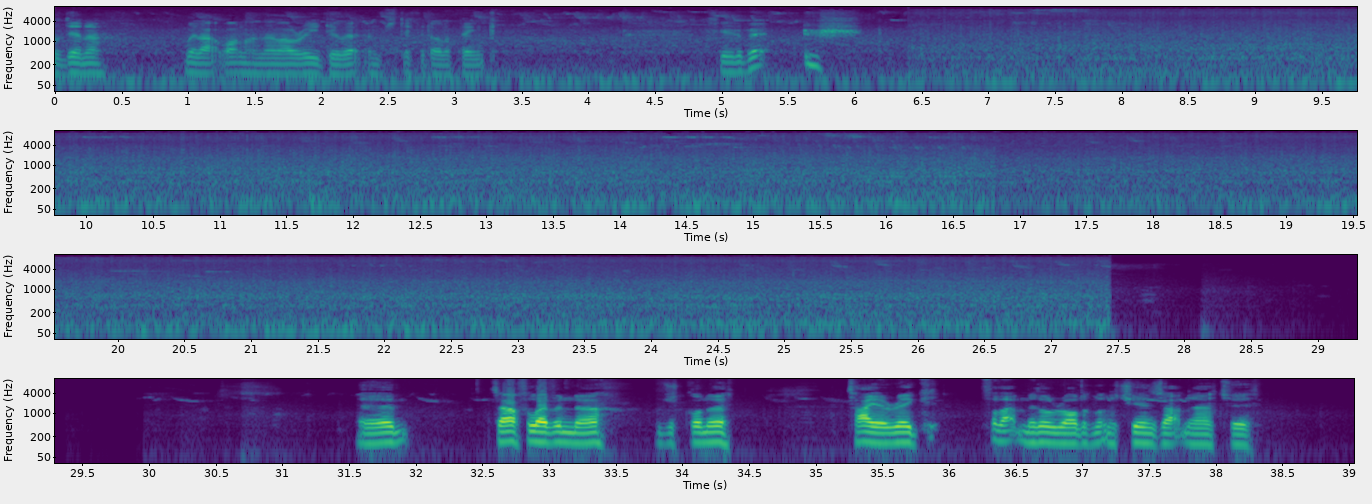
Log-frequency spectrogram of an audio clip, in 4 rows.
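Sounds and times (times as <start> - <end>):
heavy rain on water: 6.4 - 27.5.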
